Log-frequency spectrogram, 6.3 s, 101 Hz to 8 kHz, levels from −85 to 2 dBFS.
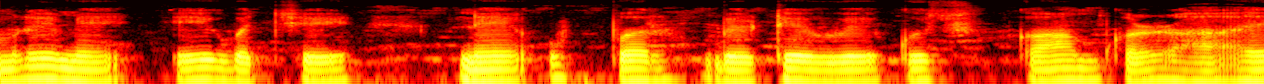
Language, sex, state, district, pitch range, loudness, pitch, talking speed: Hindi, male, Uttar Pradesh, Lalitpur, 110-115 Hz, -17 LUFS, 110 Hz, 105 wpm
